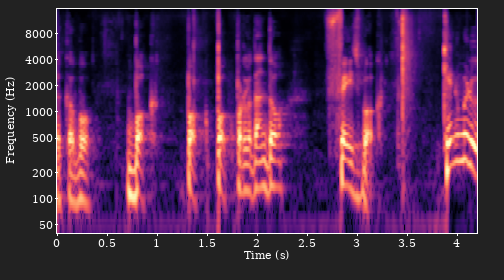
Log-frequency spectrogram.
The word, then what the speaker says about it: Facebook: La número uno, number one, la más conocida, la que más usuarios tiene, que es, como decimos en español, Facebook, pero ¿cómo se dice realmente Facebook? Tiene la letra semiclave U como O, precisamente porque es muy recurrente el decir book y queremos acabar con eso para salvar el inglés, que todo el mundo diga book.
